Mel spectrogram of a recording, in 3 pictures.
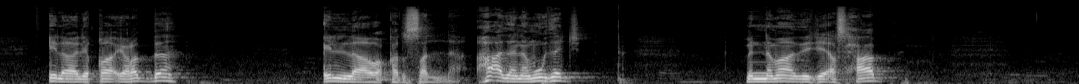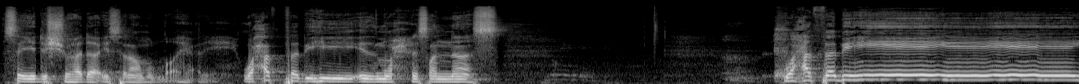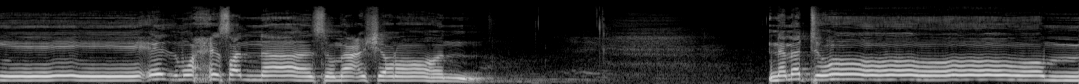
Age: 50-69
